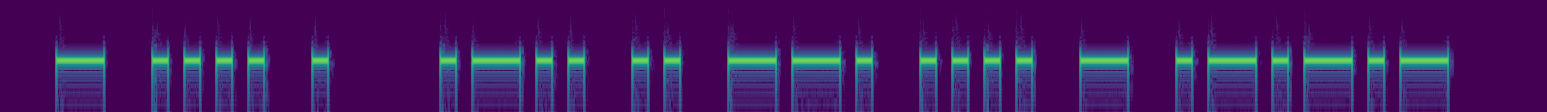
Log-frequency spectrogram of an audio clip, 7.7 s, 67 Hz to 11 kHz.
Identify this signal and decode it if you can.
Morse code, heard as a keyed tone, about 15 wpm, 700 Hz. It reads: THE LIGHT.
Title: Sentences from Top 1000 Words - Review Part 2 - 15wpm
